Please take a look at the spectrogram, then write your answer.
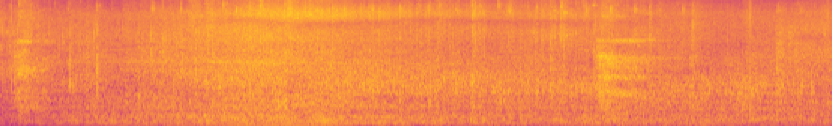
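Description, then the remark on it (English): A car passes by outside, its hiss swelling to a peak and easing off over a steady wash of rain-like noise. No one speaks. “Oh, there's another car coming.”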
